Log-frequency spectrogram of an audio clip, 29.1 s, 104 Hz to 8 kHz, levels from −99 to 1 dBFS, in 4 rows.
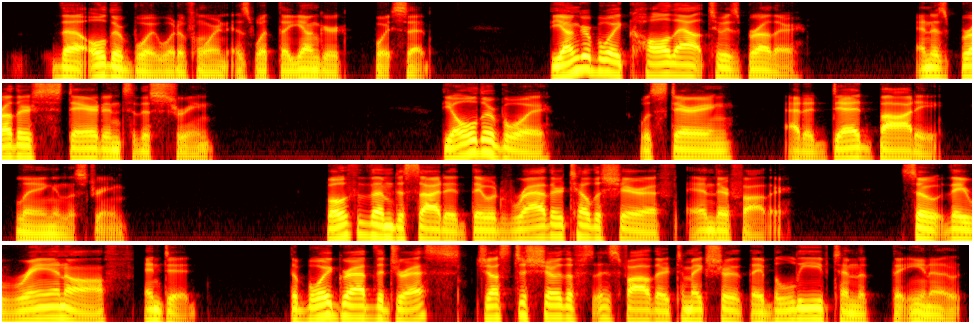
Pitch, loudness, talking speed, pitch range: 95 Hz, -25 LUFS, 170 wpm, 85-115 Hz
